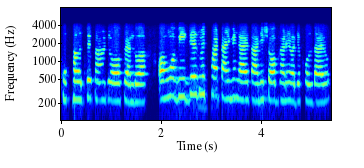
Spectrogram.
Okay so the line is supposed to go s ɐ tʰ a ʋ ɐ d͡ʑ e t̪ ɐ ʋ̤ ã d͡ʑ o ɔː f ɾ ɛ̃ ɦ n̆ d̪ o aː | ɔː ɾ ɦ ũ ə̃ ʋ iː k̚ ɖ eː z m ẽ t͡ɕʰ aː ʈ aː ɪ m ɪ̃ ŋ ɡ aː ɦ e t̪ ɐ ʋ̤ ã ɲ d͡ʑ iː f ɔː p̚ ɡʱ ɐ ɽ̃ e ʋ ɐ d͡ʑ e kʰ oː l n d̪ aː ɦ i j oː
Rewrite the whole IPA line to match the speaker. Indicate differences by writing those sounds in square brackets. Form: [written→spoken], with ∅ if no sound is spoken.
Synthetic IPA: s ɐ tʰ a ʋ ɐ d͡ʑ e t̪ ɐ ʋ̤ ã d͡ʑ o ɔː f ɾ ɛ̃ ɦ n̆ d̪ o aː | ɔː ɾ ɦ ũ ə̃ ʋ iː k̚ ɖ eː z m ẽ t͡ɕʰ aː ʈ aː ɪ m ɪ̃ ŋ ɡ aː ɦ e t̪ ɐ ʋ̤ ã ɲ d͡ʑ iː [f→ʃ] ɔː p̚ ɡʱ ɐ ɽ̃ e ʋ ɐ d͡ʑ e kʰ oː l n d̪ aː ɦ i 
